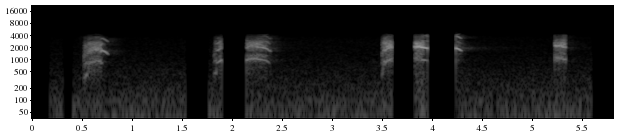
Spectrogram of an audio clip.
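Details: Greater spotted eagle in Nizhnyaya Kama National Park on the morning of 14 April 2020: seven loud, harsh yelping notes, spaced irregularly about half a second to over a second apart, above a quiet background.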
